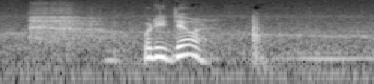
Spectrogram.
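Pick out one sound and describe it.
A young girl exclaims briefly.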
